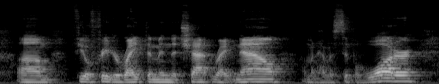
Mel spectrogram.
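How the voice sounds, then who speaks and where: A medium-pitched man at a fairly quick pace, with audible room echo. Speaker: yoga and meditation teacher. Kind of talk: livestream dharma talk. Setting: Instagram live stream. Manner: animated.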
